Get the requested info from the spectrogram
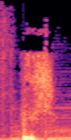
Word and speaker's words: Ich: Ich is the German word for I. Please notice that it doesn't sound like ich, I saw a mouse. It has a softer ending, like letting the air out of a tire.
